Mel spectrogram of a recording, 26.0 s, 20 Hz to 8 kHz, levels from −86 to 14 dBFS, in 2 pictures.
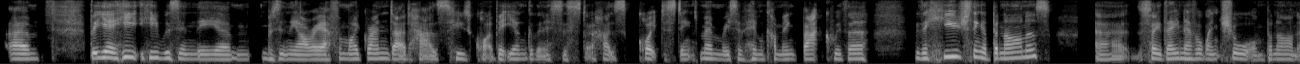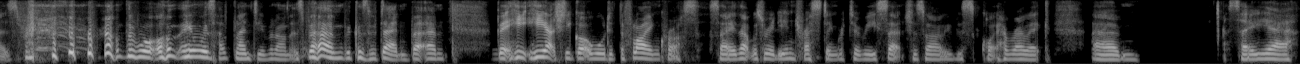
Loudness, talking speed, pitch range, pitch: -26 LUFS, 210 wpm, 185-225 Hz, 195 Hz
